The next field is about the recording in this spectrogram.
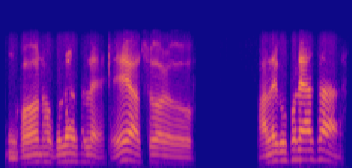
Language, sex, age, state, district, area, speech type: Assamese, male, 18-30, Assam, Majuli, rural, conversation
